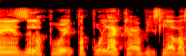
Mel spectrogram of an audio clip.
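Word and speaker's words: Wisława: de la poeta polaca visislava SIM borska Sí ya sé que suena raro pero se pronuncia así visislava simbor no no sé polaco pero pues así se pronuncia no y el poema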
